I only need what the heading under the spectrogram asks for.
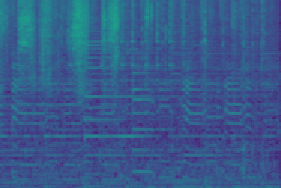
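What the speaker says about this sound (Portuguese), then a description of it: "Vou limpar as laterais do bowl da batedeira." A spatula scrapes the sides of a stand mixer bowl holding creamed almond and pistachio biscottini dough, a soft, quiet rubbing that continues steadily over faint background music.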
